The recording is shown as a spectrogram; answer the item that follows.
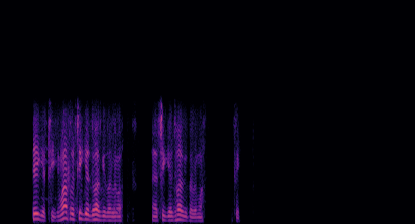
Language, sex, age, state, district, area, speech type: Santali, male, 30-45, West Bengal, Paschim Bardhaman, rural, conversation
